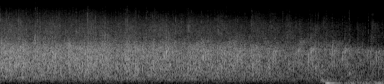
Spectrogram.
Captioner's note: cheering & Applause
